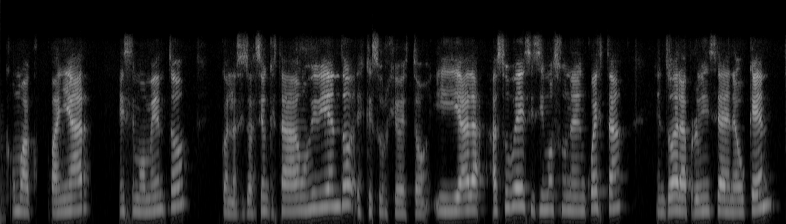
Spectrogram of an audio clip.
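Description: Higher-pitched Argentine woman presenting. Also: moderate pace, faint music behind. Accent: Argentine Spanish. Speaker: workshop organiser. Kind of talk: online presentation. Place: indoor kitchen at home. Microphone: earphone mic held near mouth, video call.

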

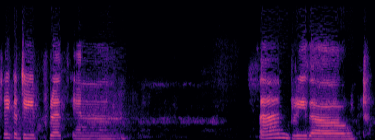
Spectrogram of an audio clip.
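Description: A woman with an Indian accent leads a guided meditation as a teacher, giving slow instructions with long pauses between them. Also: a little high, a little hiss or hum. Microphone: video call. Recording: dull, muffled webinar audio.

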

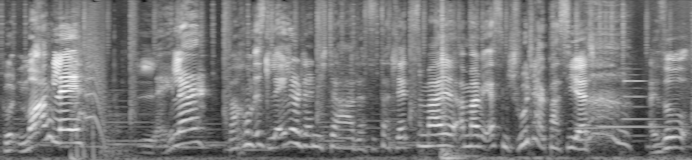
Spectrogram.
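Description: A woman's voice: mid-range voice, big pitch swings, normal speed, over music, lightly acted. A woman playing Bibo, a prim, lecturing schoolgirl who complains about manners. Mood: confused. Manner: prissy, lecturing, whiny. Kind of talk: comedy web series acting.

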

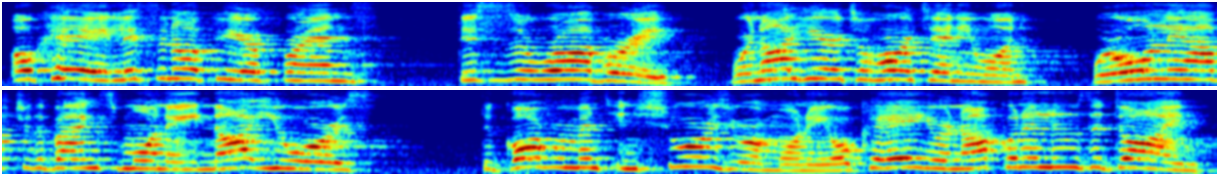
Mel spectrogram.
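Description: A firm but reassuring woman robbing a bank in a game. Her voice is forceful and high, in an echoey space. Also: moderate pace. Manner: firm, direct. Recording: roomy echo.

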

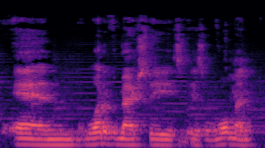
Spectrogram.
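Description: A man with a mid-pitched voice works as game master, improvising narration in a halting, conversational flow. He sounds like he is in an echoey room, with guitar music underneath. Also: level tone. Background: soft guitar music.

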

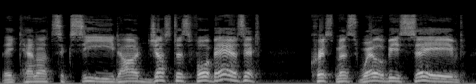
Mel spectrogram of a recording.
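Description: An actor playing an earnest, patient radio-show star, coaxing and explaining in comic old-time radio style. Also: male voice, mid-range voice, measured pace, sharp tone. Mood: heroic resolve.

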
